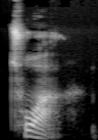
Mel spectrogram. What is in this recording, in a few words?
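"cua3", Teochew, chaoyang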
